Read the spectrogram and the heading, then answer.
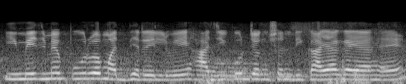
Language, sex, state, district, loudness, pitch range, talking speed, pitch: Hindi, female, Maharashtra, Gondia, -14 LUFS, 220-250 Hz, 175 wpm, 230 Hz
